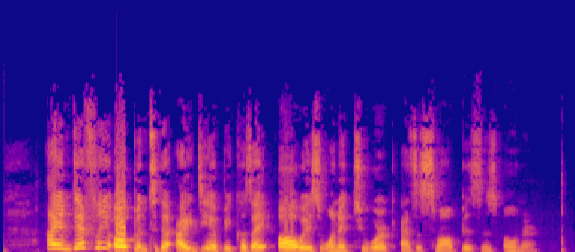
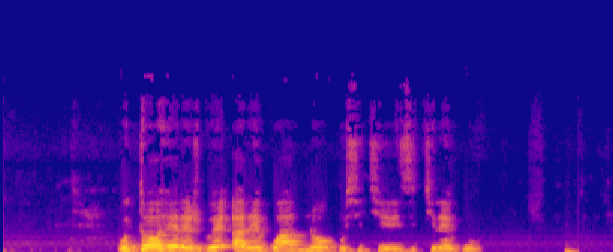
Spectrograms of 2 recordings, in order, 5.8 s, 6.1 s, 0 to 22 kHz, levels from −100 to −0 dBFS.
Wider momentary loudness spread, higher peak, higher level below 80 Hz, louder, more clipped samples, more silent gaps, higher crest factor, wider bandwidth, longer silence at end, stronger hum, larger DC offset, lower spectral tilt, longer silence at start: second, 18 LU vs 22 LU; about the same, 0 dBFS vs -2 dBFS; second, -66 dBFS vs -48 dBFS; about the same, -18 LUFS vs -16 LUFS; neither; neither; about the same, 18 dB vs 16 dB; first, 13.5 kHz vs 10.5 kHz; about the same, 0.45 s vs 0.4 s; neither; neither; second, -3.5 dB/octave vs -6.5 dB/octave; second, 0.45 s vs 1.2 s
